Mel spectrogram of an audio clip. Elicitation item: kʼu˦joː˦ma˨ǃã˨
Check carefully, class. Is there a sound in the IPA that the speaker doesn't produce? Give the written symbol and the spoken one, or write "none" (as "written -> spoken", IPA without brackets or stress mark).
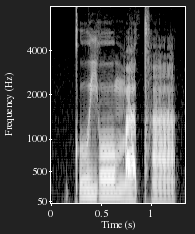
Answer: ǃ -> tʰ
